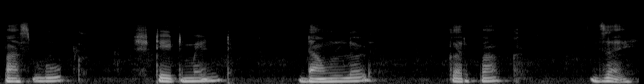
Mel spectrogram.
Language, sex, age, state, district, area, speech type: Goan Konkani, male, 18-30, Goa, Salcete, rural, read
